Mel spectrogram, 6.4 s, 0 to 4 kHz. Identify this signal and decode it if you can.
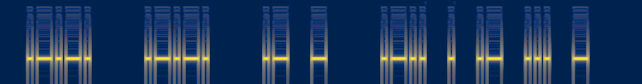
Morse code, heard as a keyed tone, about 25 wpm, spaced as for 20 wpm, 550 Hz. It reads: <AR> <AR> AT LEAST
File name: podcast / News headlines-1x-25x20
